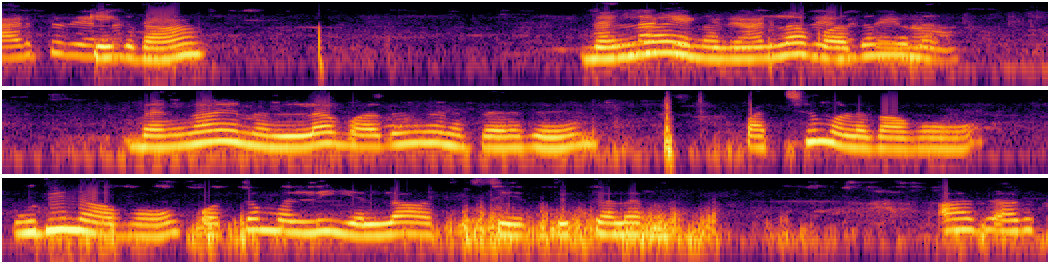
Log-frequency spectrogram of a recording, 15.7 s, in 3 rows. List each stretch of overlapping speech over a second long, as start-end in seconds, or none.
3.0-4.7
